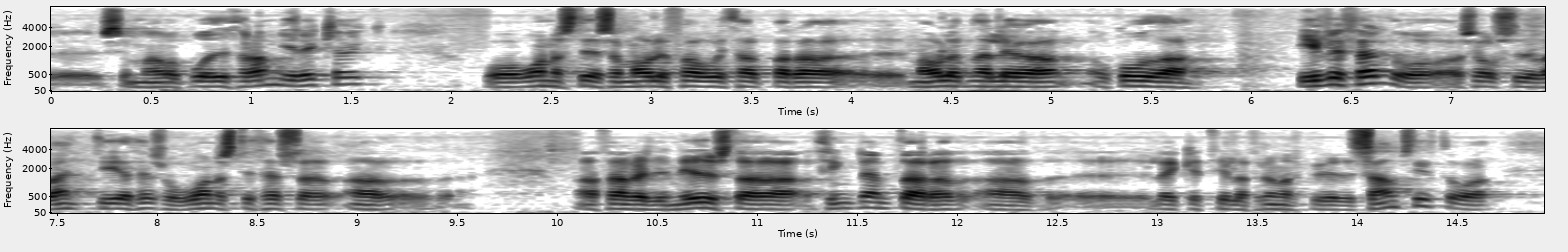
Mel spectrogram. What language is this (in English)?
Icelandic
